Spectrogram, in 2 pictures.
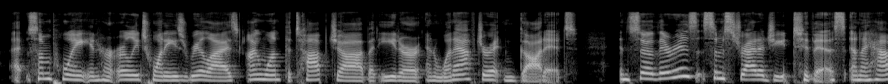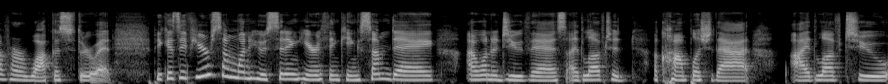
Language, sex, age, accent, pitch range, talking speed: English, female, 30-49, American, 195-260 Hz, 200 wpm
